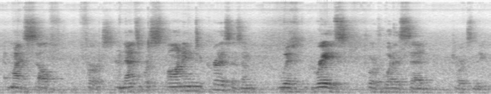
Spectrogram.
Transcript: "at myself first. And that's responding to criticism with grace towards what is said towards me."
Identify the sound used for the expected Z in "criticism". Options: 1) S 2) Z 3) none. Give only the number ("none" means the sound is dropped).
2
